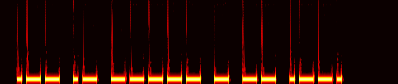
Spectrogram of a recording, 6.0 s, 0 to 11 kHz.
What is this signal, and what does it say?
Morse code, heard as a keyed tone, about 17 wpm, 700 Hz. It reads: WA0TMP
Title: USA Callsign DE Callsign 17wpm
